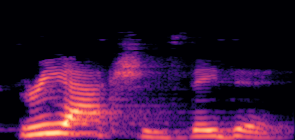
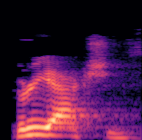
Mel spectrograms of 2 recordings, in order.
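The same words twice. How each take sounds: First: "Three actions" slowed, three stressed; slow emphatic count. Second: Said in the usual way. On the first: Shown as a demonstration. Pastor drilling the three actions for the church, slow and emphatic. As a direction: lean on Three and take it slowly. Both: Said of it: "say it with three".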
